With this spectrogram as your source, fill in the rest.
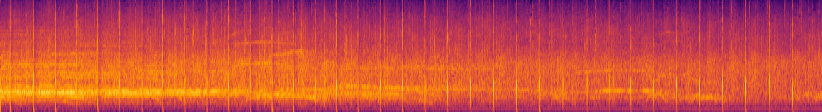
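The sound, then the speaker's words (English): A church audience applauds loudly to welcome worshippers joining online, with dense, sustained clapping and crowd noise. The applause continues for many seconds and eases slightly in level while sharp individual claps keep punctuating it. “And then you're going to hoot and cheer and holler and clap.”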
